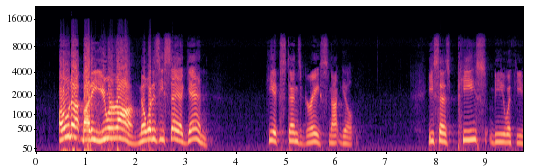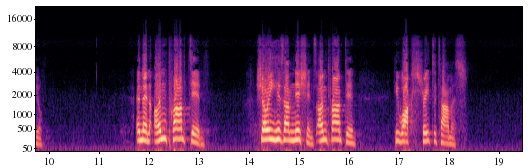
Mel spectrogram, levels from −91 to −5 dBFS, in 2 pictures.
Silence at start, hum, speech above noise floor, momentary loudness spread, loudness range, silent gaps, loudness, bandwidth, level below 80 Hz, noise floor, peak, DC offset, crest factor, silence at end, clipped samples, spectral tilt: 0.45 s; none; 44 dB; 16 LU; 10 LU; none; -16 LUFS; 10.5 kHz; -48 dBFS; -60 dBFS; -4 dBFS; under 0.1%; 14 dB; 1.2 s; under 0.1%; -5.5 dB/octave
